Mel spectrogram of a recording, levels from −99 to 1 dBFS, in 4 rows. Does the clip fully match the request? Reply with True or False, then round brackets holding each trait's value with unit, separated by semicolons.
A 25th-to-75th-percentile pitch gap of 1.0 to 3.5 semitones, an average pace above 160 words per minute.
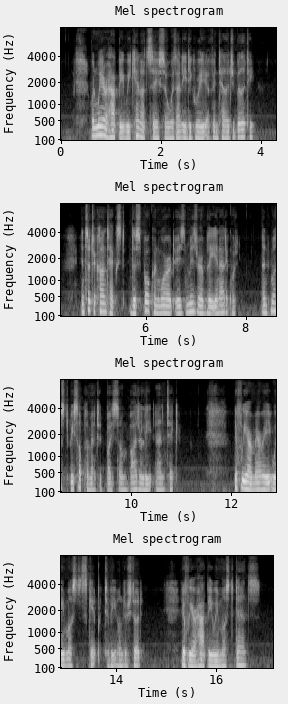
True (2.7 semitones; 170 wpm)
